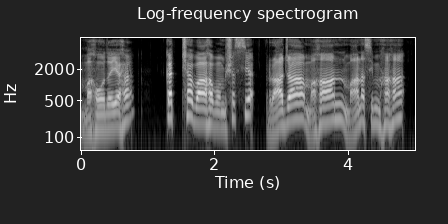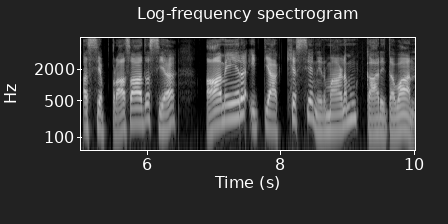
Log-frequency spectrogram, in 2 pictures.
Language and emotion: Sanskrit, neutral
